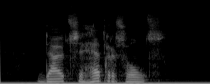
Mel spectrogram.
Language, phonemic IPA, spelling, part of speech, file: Dutch, /ˌdœy̯tsə ˈɦɛrdərsɦɔnt/, Duitse herdershond, noun, Nl-Duitse herdershond.ogg
- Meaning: synonym of Duitse herder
